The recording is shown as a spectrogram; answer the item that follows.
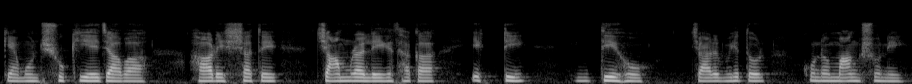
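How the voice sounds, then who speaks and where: A narrator reads a scripted horror story, using dramatic pauses and repeated words to build suspense. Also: mid-range voice, completely flat delivery, darkish tone, muffled recording.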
